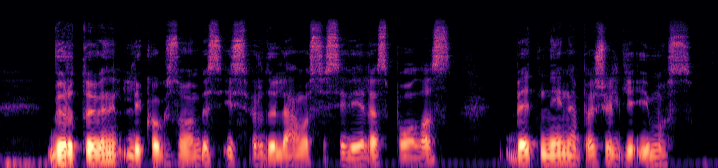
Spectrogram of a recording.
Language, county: Lithuanian, Panevėžys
